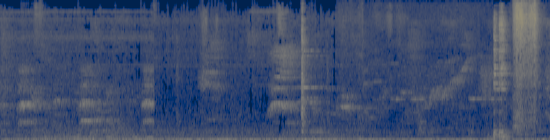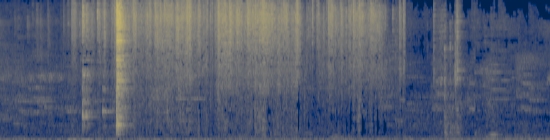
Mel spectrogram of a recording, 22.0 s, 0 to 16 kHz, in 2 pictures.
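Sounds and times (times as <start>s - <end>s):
aluminium foil crinkling: 10.3s - 10.9s, 11.5s - 19.1s.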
